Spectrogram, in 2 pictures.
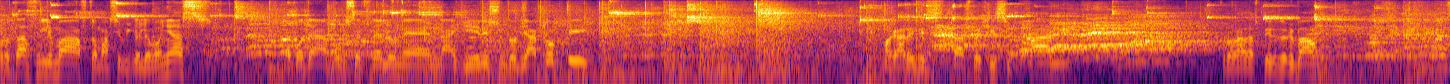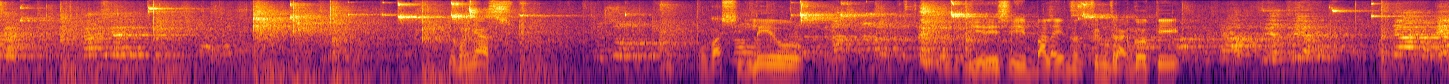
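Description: A basketball bounces on a hardwood floor in a large echoing hall.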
